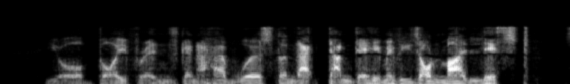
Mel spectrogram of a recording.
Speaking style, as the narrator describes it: said the horribly familiar, rasping voice

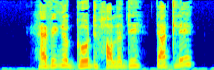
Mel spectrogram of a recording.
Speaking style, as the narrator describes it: he said kindly

